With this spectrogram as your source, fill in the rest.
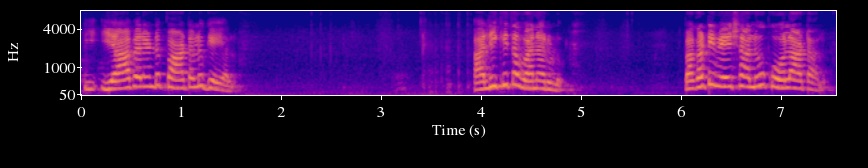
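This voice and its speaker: A woman teacher giving a brisk, chatty exam revision lesson and turning aside to talk to viewers. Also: sits high, animated.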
